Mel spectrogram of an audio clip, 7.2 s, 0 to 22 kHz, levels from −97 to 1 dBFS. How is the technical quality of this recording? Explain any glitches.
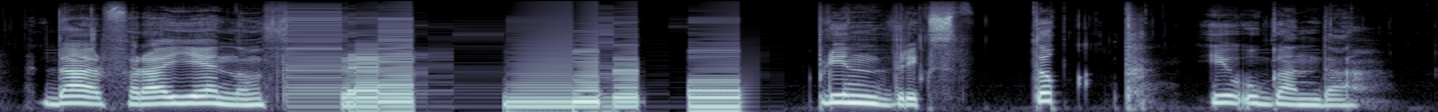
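The recording has one clear fault, robotic sound from repeated short buffers, between 1.44 and 3.92 s, ending just before "plyndringstokt i". Fresh audio was likely arriving too slowly, so playback kept reusing a fragment of about 7.5 ms while the real signal was dropped. Essentially every stretch in that span is a repeat, and the looping imposes a fixed buzz at 133 Hz. The speech becomes a stiff, metallic buzz that only loosely tracks the words.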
